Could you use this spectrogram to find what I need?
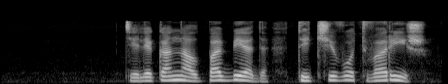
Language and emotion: Russian, angry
